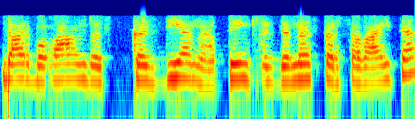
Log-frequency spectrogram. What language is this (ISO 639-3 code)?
lit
